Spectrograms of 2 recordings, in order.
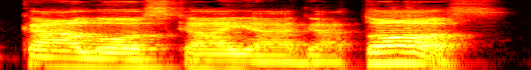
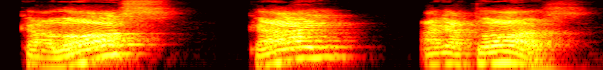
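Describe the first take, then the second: First: The pitch is lowered on the first two words. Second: The pitch rises on every word. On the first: The speaker calls it right. "Eu tenho que abaixar o tom no final do calós" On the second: The speaker calls it wrong. "Se eu ler subindo o tom todas essas palavras, não vai dar certo"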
